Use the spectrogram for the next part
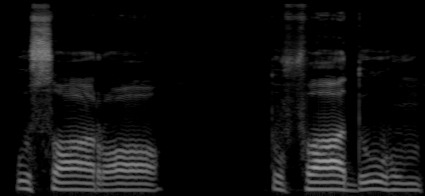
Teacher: سین اور را پر کھڑی زبر ہے، انہیں 1 الف کے برابر کھینچا جائے گا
